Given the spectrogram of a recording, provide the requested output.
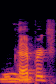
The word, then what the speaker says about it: Pepperidge: Pepperidge Farms.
